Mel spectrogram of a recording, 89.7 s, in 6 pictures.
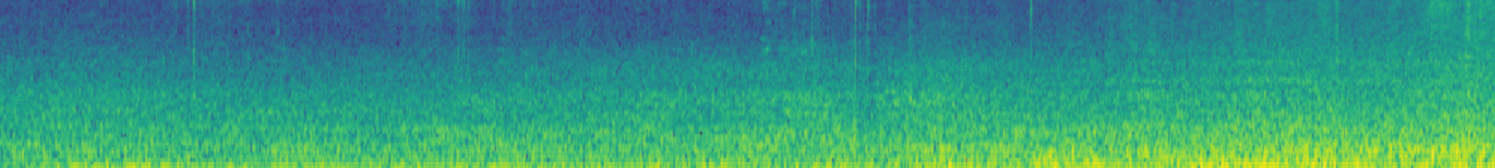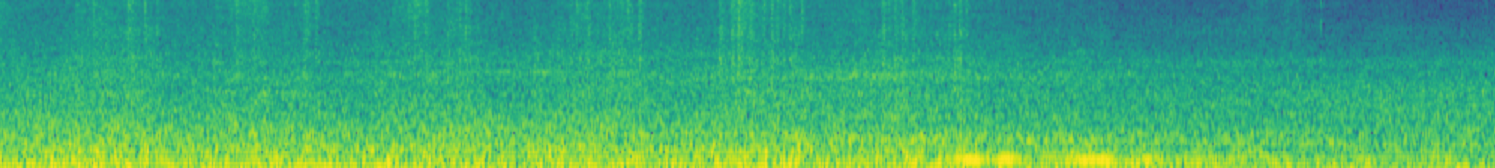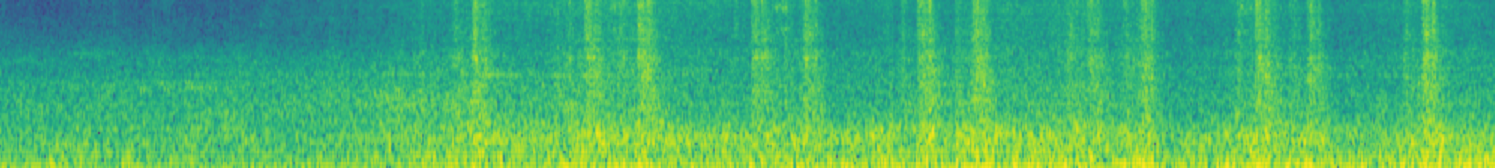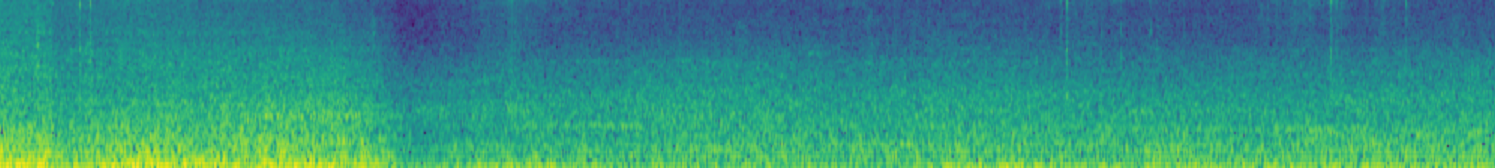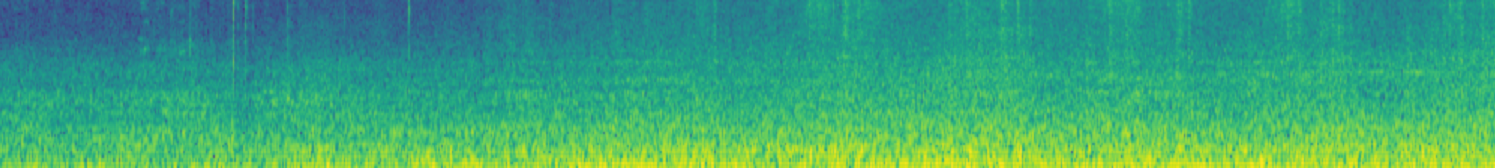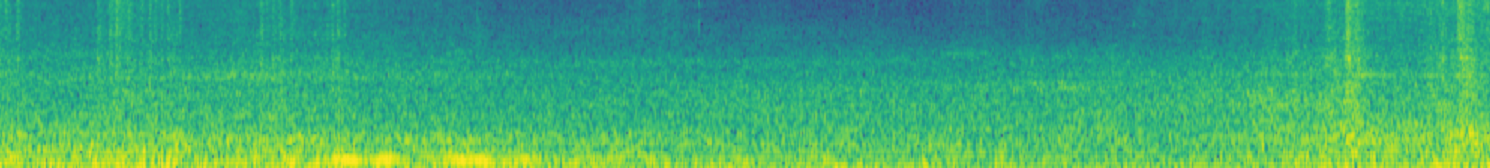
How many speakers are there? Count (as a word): zero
